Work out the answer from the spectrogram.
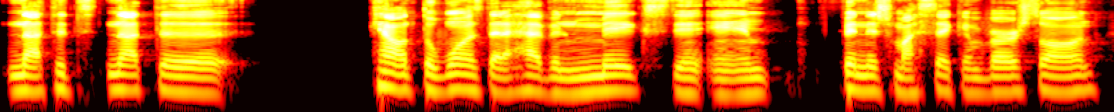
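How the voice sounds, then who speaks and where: Podcast guest: man, bright crisp tone, dry studio sound, loose and casual. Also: mid-range voice, normal speed, no room sound. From Inglewood, California. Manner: relaxed, loose, swears freely, many restarts. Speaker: rapper guest.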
